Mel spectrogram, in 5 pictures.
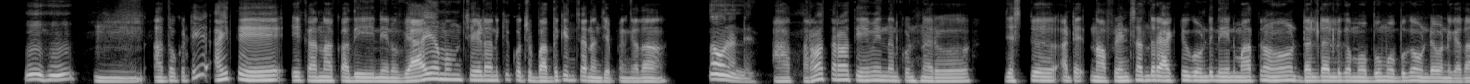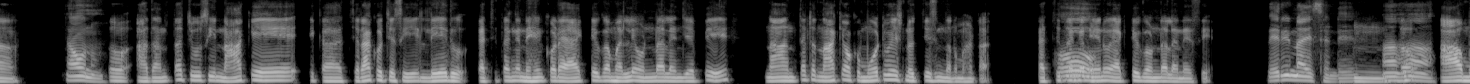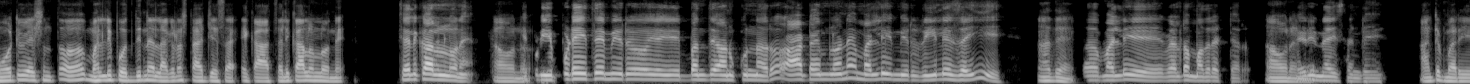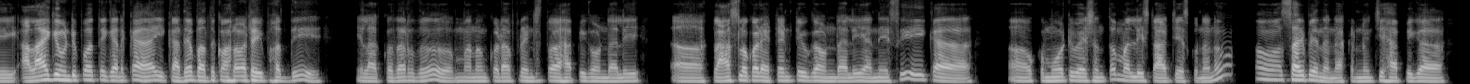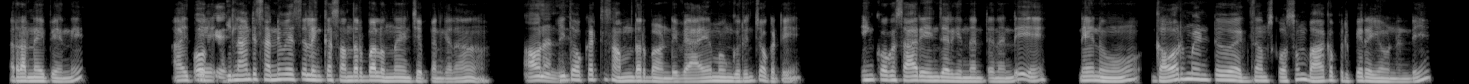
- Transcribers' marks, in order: other background noise; in English: "జస్ట్"; in English: "ఫ్రెండ్స్"; in English: "యాక్టివ్‌గా"; in English: "డల్ డల్‌గా"; in English: "సో"; in English: "యాక్టివ్‌గా"; in English: "మోటివేషన్"; in English: "యాక్టివ్‌గా"; in English: "వెరీ నైస్"; in English: "సో"; in English: "మోటివేషన్‌తో"; in English: "స్టార్ట్"; in English: "రియలైజ్"; in English: "వెరీ నైస్"; chuckle; laughing while speaking: "అలవా‌టైపోద్ది"; in English: "ఫ్రెండ్స్‌తో హ్యాపీగా"; in English: "క్లాస్‌లో"; in English: "అటె‌న్‌టివ్‌గా"; in English: "మోటివేషన్‌తో"; in English: "స్టార్ట్"; in English: "హ్యాపీగా రన్"; in English: "గవర్నమెంట్ ఎగ్జామ్స్"; in English: "ప్రిపేర్"
- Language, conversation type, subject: Telugu, podcast, ప్రేరణ లేకపోతే మీరు దాన్ని ఎలా తెచ్చుకుంటారు?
